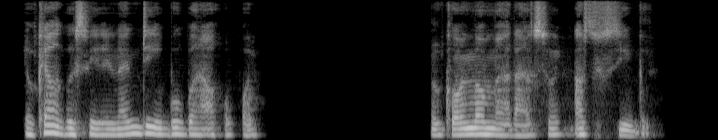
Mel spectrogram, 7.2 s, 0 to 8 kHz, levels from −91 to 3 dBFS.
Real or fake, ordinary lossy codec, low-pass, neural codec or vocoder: fake; none; none; codec, 16 kHz, 1 kbps, FunCodec, trained on LibriTTS, 50 frames a second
